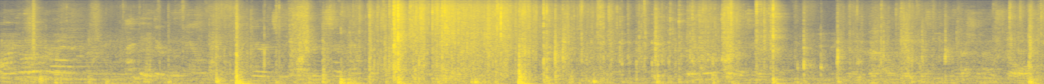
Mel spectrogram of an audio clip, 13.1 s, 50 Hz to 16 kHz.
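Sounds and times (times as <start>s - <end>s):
cardboard and plastic crinkling: 2.4s - 13.0s.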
